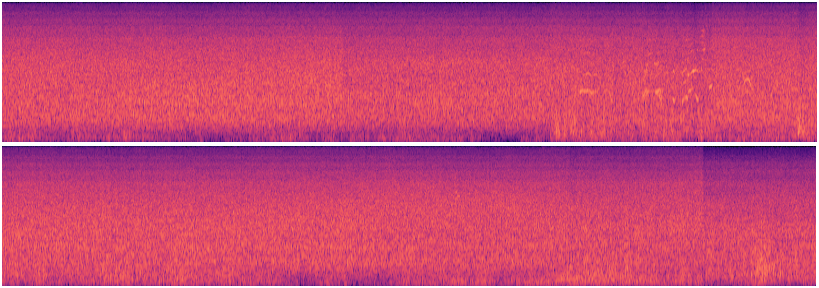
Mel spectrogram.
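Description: Surf breaking on a beach: a steady rushing noise of waves and white water, with more low rumble from about eleven seconds in.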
